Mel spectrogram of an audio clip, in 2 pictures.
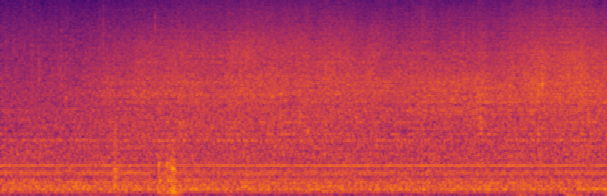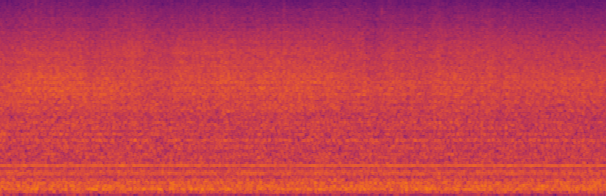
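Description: Chow mein noodles, carrot and onion sizzling in a hot frying pan as they are stir-fried with chopsticks after the soy sauce goes in, a steady hiss with one light knock of the chopsticks about two and a half seconds in.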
